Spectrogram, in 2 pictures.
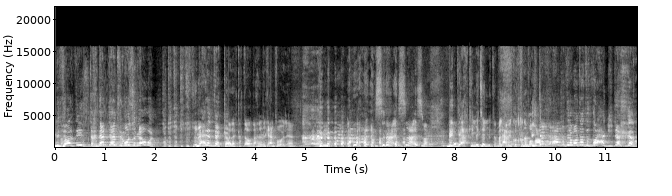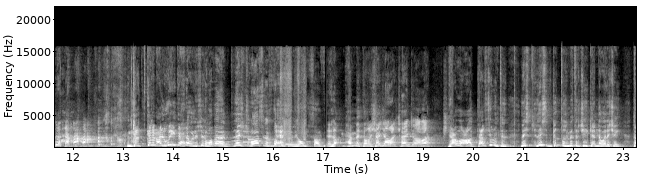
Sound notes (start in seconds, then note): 4.9 laughter; 11.6 laughs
